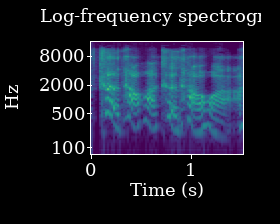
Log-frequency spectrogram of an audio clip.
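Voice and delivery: high-pitched, through real laughter; laughing. Real, not acted. Co-host amused by the empty dinner promise, laughing. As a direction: say it while laughing, pitch jumping up.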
